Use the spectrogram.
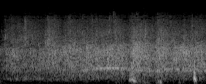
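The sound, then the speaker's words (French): Church audience applauding, a dense, even wash of many hands clapping that stays steady throughout, with a few low thumps near the end. “Amen. Oui, on peut applaudir.”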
